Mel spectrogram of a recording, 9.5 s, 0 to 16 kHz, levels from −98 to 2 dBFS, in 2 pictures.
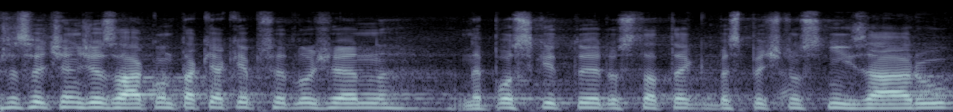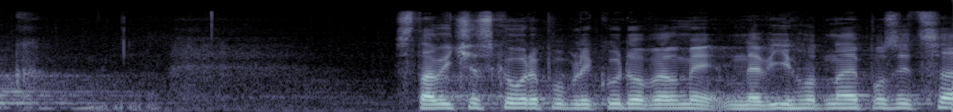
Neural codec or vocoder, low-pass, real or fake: none; 10.8 kHz; real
